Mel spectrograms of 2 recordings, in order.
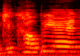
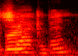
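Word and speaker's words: Jacobin: I always say it wrong. A Jacobian. Um, newspaper. Jackaban. Jackaban. Jackaban.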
